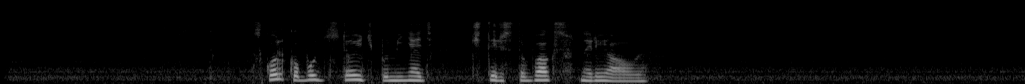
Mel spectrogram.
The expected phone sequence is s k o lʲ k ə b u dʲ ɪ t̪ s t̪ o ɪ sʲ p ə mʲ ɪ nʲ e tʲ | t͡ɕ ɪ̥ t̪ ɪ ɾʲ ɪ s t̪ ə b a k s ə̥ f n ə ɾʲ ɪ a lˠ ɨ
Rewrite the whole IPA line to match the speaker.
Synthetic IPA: s k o lʲ k ə b u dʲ ɪ t̪ s t̪ o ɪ tʲ p ə mʲ ɪ nʲ æ tʲ | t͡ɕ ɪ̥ t̪ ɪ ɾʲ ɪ s t̪ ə b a k s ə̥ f n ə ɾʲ ɪ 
